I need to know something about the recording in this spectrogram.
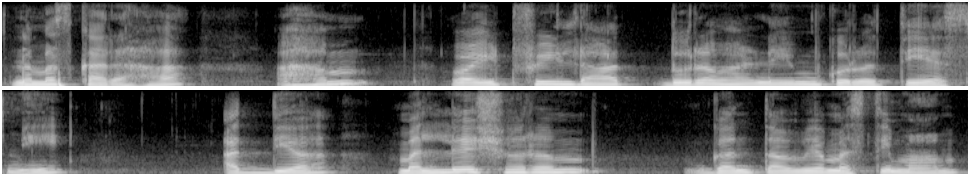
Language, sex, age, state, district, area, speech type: Sanskrit, female, 45-60, Karnataka, Bangalore Urban, urban, spontaneous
